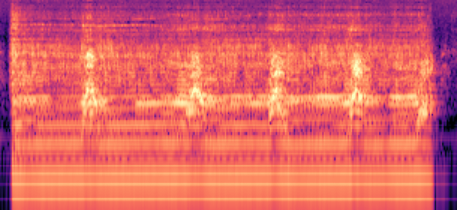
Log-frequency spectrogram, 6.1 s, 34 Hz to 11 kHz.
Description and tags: Didg Bark 2
Sounds from a Didgeridoo
indigenous, woodwind, aboriginal, didgeridoo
